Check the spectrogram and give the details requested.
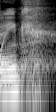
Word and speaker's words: Winc: Also, wink. Yo, gotta say, lately we've been drinking a lot of wine. Wine dinosaurs. And wink, we are wine dinosaurs.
